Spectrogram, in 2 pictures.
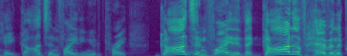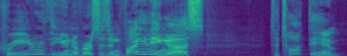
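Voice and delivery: building to high, very loud proclamation; impassioned preaching. Real, not acted. Preacher telling the congregation God invites them to pray, impassioned. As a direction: swell to a full-force pulpit climax.

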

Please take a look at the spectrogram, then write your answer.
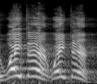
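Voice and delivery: high, loud acted holler; urgent phone shout. Preacher telling caller to hold on, shouting urgently.

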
